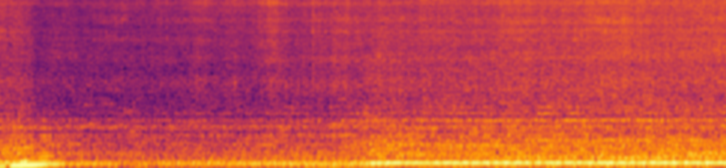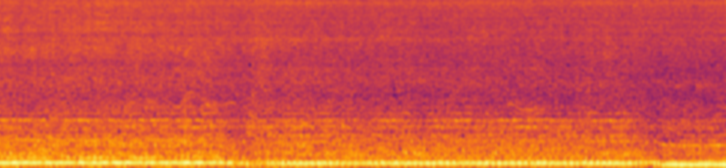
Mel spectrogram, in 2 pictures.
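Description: Ferry's diesel engines running with a steady low drone. The drone grows louder about five seconds in, dips briefly in the middle and rises again near the end as the engine power changes while the ferry manoeuvres in the harbour.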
